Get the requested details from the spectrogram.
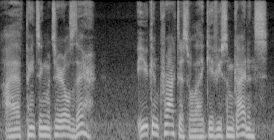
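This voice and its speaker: A man voicing a calm, composed young male alchemist and painter who explains things in a measured way, in a video game cutscene. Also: mid-range voice, very noisy, lightly acted. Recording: game cutscene with background music.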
